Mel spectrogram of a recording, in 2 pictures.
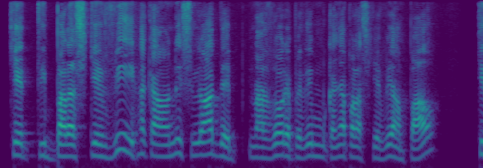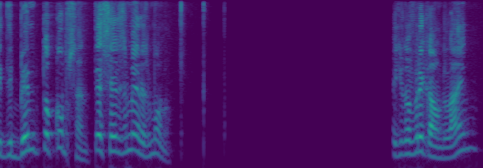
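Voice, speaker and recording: A man's voice: on the high side, long pauses. A man hosting a live wrestling chat stream, talking in a joking, rambling way. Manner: chatty, joking, rambling with restarts. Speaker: wrestling podcast host.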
